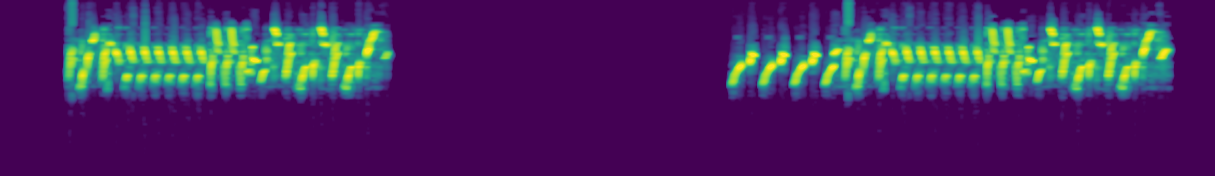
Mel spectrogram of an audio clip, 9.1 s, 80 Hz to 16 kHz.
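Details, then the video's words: Training song of a captive European goldfinch: two bursts of about 2.5 and 3.5 seconds, each of rising chipped notes leading into rapid even trills and tinkling twitters, separated by a silent gap. "Goldfinch Singing 12h Training Song"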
